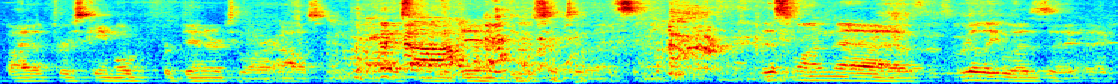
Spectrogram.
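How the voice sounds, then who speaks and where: A middle-aged man, the groom's father, telling a story in a relaxed, halting wedding toast. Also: mid-range voice. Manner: relaxed, hesitant, lots of uh and um. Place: wedding reception hall. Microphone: handheld microphone. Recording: echoey hall, distant mic, room noise.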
